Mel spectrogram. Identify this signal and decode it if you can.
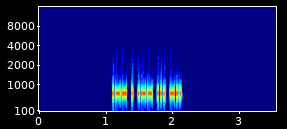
Morse code, heard as a keyed tone, about 46 wpm, 700 Hz. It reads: WEWSD
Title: Five Challenging Letter-Number Combinations 50wpm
